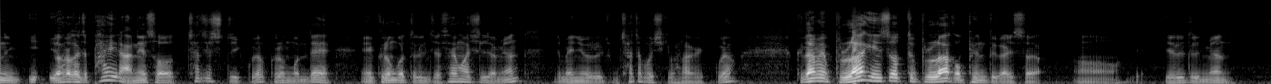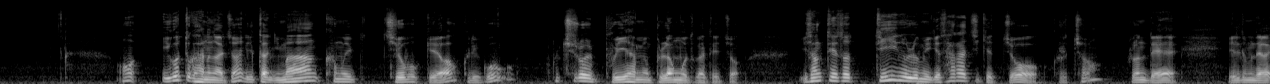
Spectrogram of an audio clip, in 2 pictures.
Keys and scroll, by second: 18.8 ctrl+v, 21.4 d.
